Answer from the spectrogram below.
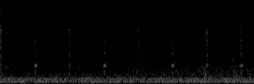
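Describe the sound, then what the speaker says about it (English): A 2016 Jeep Willys creeping through stop-and-go traffic, its engine a steady mid-range hum with a faint, regular ticking pulse repeating about every third of a second, with no talking. "I guess you can see how the Jeep performs in stop and go traffic"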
